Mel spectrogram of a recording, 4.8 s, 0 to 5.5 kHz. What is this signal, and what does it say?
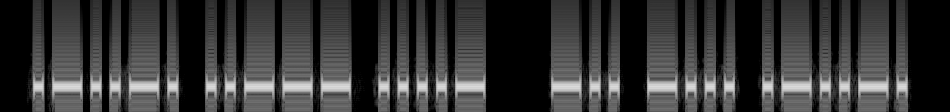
Morse code, heard as a keyed tone, about 25 wpm, 600 Hz. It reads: "24 DB"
